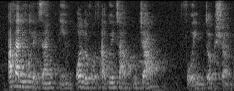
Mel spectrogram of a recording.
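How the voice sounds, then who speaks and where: Speaking at a moderate pace with a Nigerian accent, a woman has a very deep, low pitch. Noticeable background noise and audible room echo fill the recording. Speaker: vlogger, medical lab science graduate. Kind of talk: casual vlog monologue.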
